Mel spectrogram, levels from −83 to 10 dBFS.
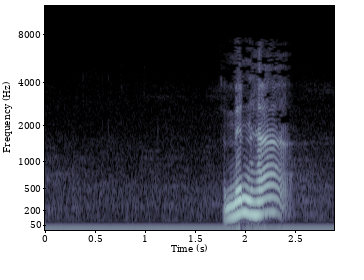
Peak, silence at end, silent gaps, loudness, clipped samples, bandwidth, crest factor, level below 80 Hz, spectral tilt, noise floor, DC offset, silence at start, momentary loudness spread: -6 dBFS; 0.45 s; none; -18 LUFS; under 0.1%; 7.8 kHz; 18 dB; -60 dBFS; -8 dB/octave; -53 dBFS; 1%; 1.8 s; 26 LU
